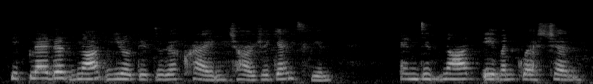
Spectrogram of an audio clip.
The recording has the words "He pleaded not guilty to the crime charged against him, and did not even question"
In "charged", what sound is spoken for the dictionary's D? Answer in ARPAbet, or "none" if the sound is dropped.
none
